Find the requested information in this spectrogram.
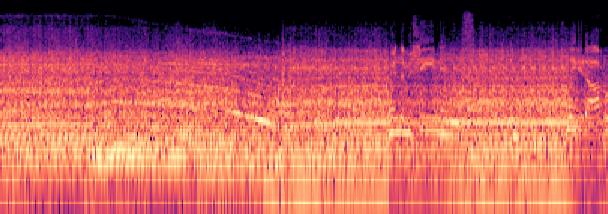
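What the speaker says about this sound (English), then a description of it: "This will track the dozer forward." A bulldozer's engine runs loud and close with a steady heavy drone as the machine tracks forward, with shifting tones and clanks rising over it and a voice talking throughout.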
